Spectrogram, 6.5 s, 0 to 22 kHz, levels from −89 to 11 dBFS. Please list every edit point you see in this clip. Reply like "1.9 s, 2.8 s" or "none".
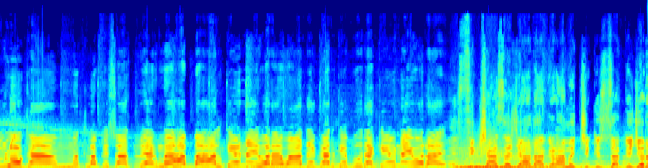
4.7 s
